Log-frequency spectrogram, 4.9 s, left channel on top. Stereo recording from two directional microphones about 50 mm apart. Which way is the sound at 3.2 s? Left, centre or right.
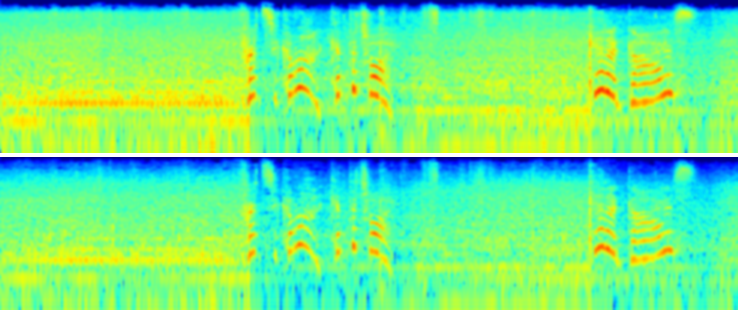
Centre.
